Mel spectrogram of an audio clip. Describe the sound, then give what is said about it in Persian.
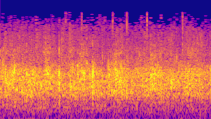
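Steady audience applause, a dense, even wash of many hands clapping together with no talk, holding at a constant level throughout. “به افتخارشون دست میزنم”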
